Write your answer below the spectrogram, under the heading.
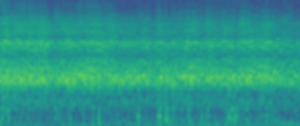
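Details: Swarming wild American crows, hundreds or thousands strong, settle noisily into a night roost on a Lansing, Michigan street in early February, producing a dense, harsh cawing clamour that never lets up, with some low rumble.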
